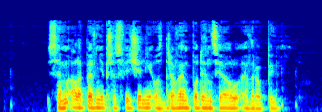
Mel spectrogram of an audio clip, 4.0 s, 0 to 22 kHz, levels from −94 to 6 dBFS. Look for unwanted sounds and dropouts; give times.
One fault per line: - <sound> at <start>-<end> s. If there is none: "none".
none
